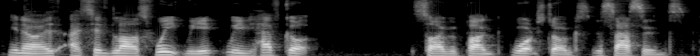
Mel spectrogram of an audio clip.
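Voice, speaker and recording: Guy hosting a casual games podcast, medium pitch, kinda rambles as he thinks out loud. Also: fairly even intonation, a little slow. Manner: rambling, thinking aloud, seeking agreement with tag questions. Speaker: podcast host. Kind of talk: casual gaming podcast discussion.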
